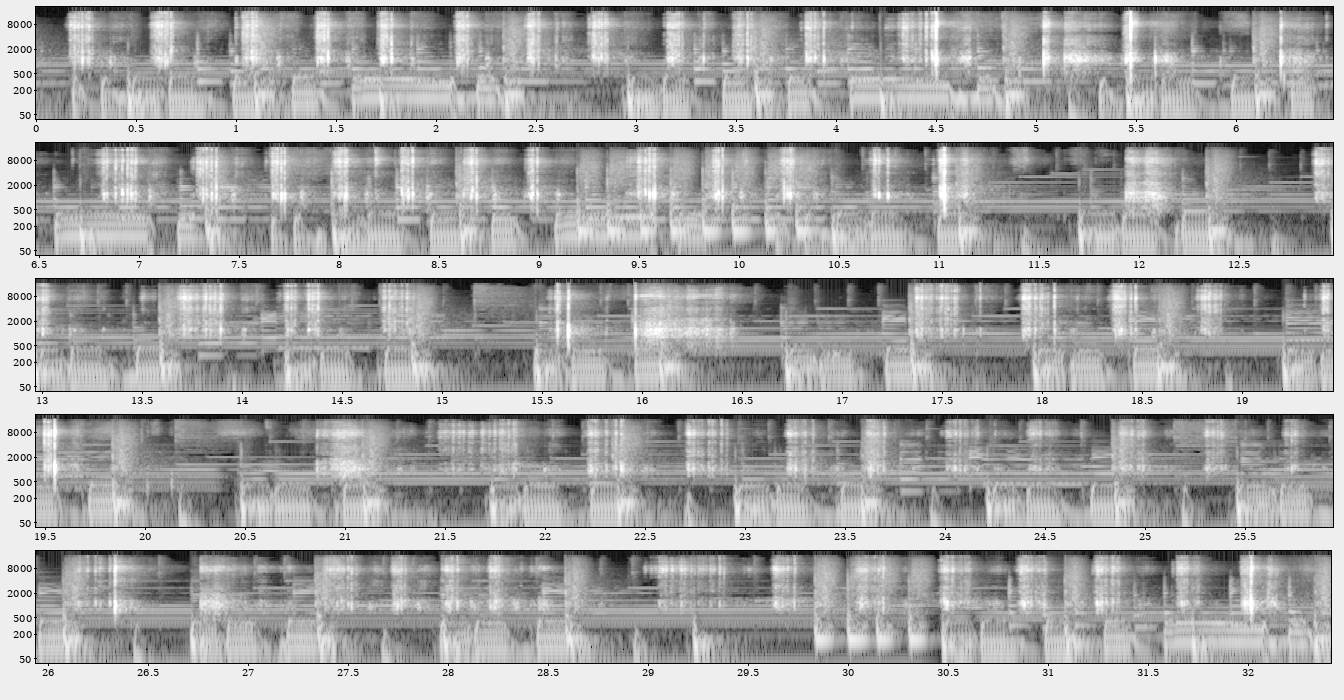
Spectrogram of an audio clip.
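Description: Background music with a steady beat, over the repeated crunching snips of scissors cutting through soft twill fabric.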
